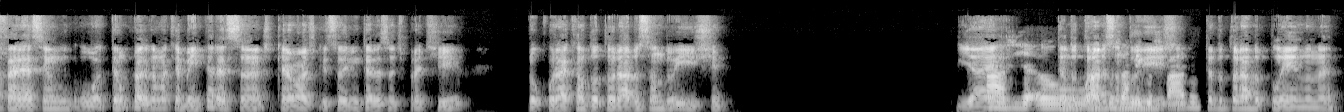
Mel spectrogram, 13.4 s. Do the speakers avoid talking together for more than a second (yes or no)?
no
